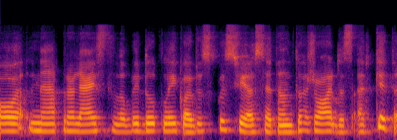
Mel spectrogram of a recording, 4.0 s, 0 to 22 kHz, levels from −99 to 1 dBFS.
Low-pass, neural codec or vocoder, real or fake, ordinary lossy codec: 10.8 kHz; codec, 32 kHz, 1.9 kbps, SNAC; fake; Opus, 16 kbps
